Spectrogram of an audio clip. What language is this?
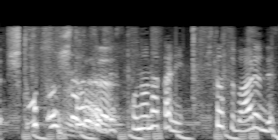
Japanese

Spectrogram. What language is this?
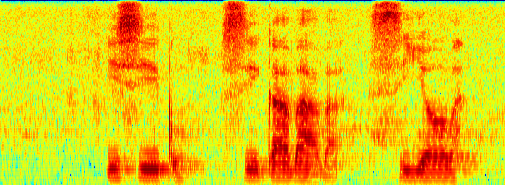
Zulu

